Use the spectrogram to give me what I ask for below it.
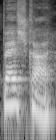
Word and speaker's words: spatchcock: Spatchcock.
